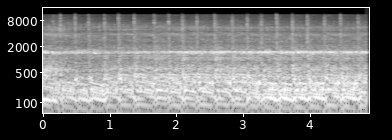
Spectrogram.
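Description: IZh Planeta's single-cylinder two-stroke engine running steadily while it warms up after a cold start, with a steady high ringing tone and regular sharp ticks. It runs strained because its muffler is clogged.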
